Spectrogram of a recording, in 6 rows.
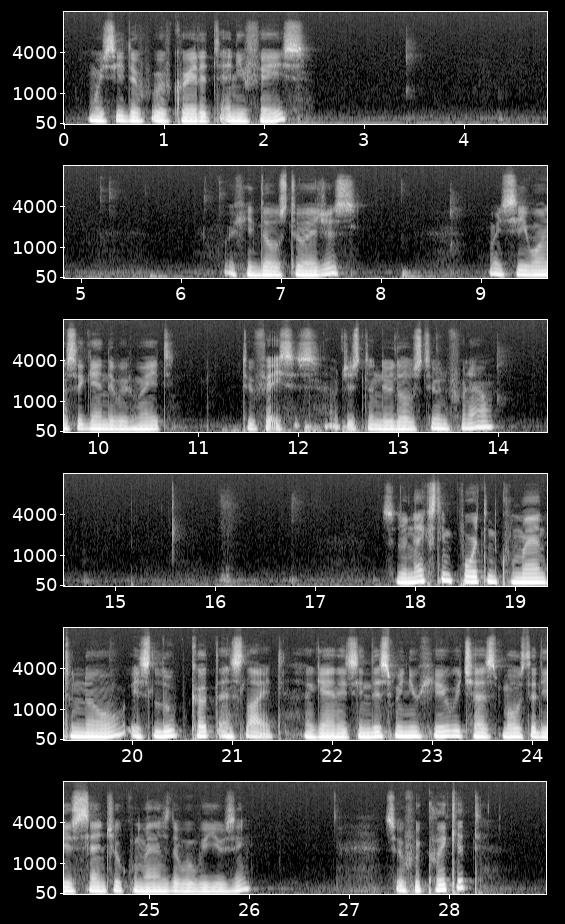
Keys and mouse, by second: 3.4 middle click, 5.2-8.1 drag, 8.3 f, 9.1-10.4 middle drag, 12.1 ctrl+z, 12.4 ctrl+z, 13.0 ctrl+z, 13.4 ctrl+z, 14.0 middle click, 28.0-28.9 drag.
